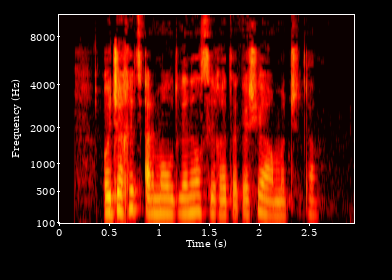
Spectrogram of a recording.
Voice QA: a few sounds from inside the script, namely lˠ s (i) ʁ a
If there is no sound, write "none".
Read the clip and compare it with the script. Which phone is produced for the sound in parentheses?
i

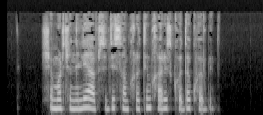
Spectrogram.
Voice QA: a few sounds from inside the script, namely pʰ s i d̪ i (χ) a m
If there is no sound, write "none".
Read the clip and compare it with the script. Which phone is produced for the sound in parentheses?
s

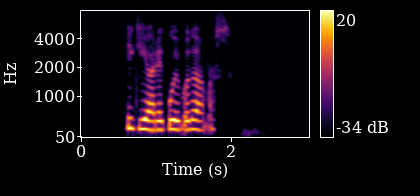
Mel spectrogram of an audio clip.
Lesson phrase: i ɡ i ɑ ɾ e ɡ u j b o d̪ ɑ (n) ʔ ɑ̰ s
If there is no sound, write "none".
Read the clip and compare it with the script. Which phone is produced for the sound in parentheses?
m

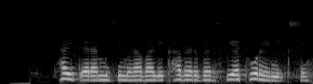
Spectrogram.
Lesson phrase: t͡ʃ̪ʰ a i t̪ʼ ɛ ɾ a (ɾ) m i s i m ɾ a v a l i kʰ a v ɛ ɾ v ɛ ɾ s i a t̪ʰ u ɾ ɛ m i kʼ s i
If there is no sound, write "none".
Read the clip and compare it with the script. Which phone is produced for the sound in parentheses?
none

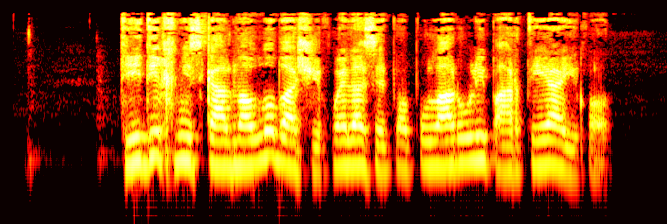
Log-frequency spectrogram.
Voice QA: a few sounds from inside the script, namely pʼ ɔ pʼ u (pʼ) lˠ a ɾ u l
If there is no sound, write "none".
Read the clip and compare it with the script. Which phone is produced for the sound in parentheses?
none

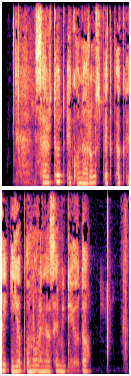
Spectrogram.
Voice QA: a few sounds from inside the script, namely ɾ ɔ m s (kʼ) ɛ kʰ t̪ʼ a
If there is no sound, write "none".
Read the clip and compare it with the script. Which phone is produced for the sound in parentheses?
pʼ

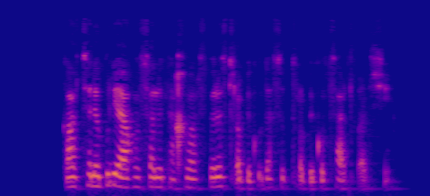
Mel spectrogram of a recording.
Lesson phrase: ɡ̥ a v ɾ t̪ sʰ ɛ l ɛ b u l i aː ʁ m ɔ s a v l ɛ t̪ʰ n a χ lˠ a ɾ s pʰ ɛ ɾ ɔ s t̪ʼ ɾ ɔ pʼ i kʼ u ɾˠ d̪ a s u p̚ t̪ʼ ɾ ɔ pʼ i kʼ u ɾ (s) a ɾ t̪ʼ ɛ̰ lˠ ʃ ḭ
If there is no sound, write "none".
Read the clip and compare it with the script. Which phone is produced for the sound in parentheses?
s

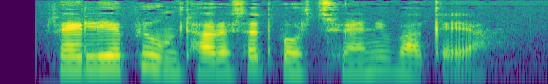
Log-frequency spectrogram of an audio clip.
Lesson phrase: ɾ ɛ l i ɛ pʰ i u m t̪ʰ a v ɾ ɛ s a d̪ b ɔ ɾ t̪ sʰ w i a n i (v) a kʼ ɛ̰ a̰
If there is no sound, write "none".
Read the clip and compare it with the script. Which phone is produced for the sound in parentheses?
v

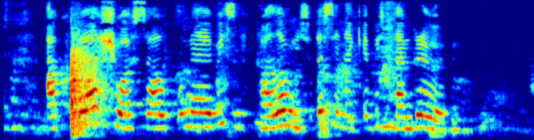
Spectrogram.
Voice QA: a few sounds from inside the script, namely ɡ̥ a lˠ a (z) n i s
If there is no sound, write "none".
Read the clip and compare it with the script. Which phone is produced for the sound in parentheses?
v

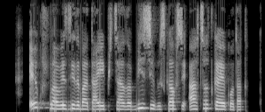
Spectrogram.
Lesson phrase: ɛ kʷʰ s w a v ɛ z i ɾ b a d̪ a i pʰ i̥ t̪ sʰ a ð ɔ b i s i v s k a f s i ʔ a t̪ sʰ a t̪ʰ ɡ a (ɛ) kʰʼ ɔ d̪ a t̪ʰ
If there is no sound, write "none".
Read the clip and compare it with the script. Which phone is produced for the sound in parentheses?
ɛ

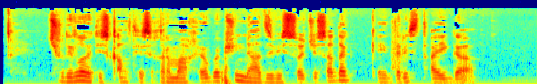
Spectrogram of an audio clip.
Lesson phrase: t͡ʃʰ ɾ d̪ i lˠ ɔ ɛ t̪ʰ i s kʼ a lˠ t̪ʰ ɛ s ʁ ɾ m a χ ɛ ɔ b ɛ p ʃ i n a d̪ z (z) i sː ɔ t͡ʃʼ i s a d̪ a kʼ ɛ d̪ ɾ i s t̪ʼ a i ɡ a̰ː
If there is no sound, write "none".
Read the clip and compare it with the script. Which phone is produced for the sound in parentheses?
v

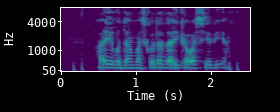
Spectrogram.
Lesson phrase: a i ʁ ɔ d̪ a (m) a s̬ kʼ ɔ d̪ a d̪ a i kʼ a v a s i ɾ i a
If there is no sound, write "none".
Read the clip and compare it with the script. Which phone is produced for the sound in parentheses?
m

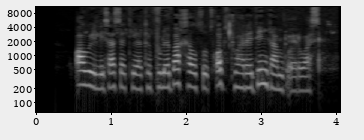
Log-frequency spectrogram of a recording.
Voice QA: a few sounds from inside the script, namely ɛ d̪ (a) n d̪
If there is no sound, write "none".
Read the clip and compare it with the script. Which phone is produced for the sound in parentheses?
i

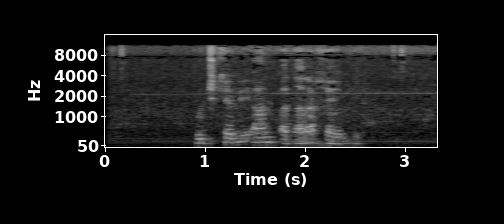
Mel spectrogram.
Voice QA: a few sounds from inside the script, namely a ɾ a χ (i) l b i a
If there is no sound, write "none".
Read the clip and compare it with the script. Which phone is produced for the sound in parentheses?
ɛ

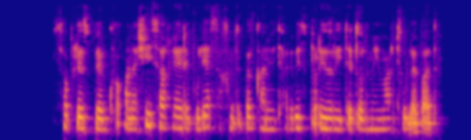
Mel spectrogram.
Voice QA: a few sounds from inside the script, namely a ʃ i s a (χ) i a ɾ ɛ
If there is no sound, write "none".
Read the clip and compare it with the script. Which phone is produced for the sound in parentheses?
ʁ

